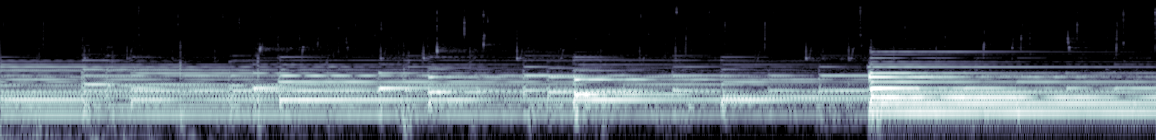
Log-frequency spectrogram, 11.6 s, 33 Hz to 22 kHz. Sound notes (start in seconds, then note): 0.0 light synth music; 3.9 water dripping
